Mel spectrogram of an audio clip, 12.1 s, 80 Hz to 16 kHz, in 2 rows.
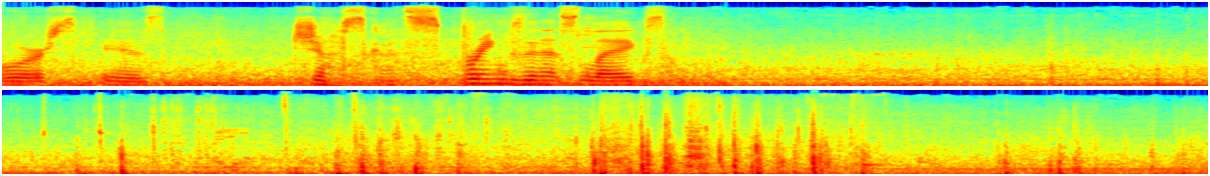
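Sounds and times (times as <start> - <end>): horse hooves cantering on sand: 5.1 - 12.0.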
